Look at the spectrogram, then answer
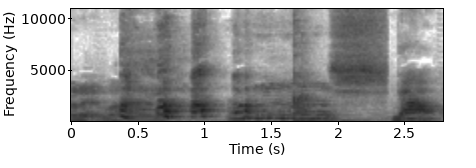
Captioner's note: laughs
